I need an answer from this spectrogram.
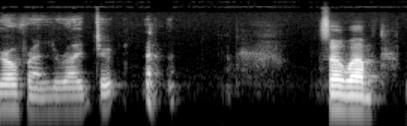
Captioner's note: laughs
